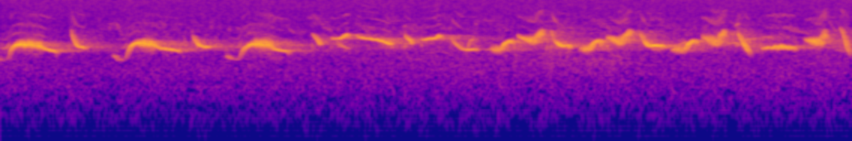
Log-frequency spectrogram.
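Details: Feral Chinese hwamei, an invasive alien bird in Japan, sings loud, beautiful slurred whistles, first spaced upward-swooping notes, then a denser tumbling stream of varied phrases.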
